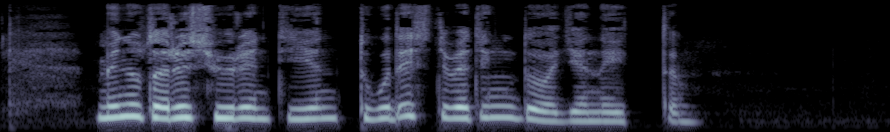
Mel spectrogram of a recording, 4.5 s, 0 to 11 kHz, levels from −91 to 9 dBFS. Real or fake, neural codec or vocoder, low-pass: real; none; 9.9 kHz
